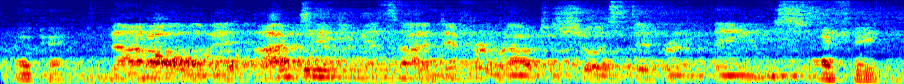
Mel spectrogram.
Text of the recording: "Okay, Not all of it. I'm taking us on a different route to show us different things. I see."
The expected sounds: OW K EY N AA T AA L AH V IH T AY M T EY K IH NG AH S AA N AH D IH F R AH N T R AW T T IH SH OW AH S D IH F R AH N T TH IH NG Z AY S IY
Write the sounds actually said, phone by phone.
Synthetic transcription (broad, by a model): OW K EY N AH T AA L AH V IH T AY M T EY K IH NG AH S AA AH D IH F R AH N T R AW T T IH SH OW AH S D IH F R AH N TH IH NG Z AY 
